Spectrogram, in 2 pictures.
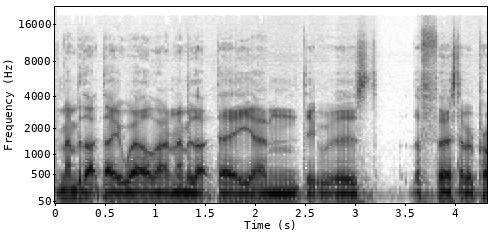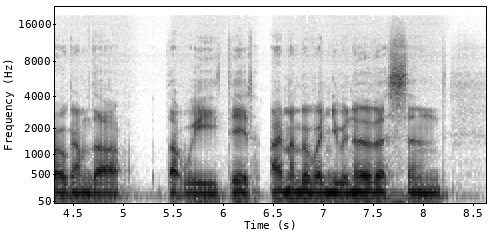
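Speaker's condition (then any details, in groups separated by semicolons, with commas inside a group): No condition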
